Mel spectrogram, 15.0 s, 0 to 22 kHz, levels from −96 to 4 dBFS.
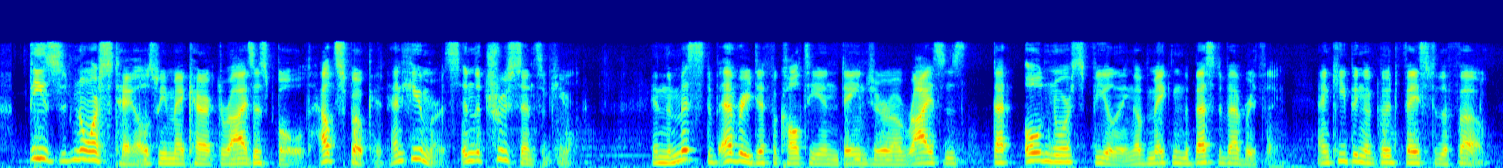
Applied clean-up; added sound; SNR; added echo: neural separator model SepFormer DNS4.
